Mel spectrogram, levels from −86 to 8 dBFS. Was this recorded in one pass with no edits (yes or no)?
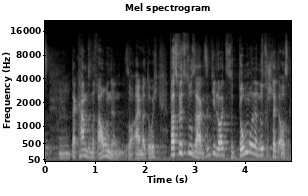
yes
